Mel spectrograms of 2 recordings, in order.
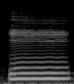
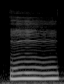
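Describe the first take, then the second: The two takes are said the same way.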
